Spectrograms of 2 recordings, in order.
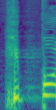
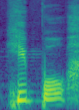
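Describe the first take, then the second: First: First हिप्पो as "hip-po", p held; geminated हिप्पो; doubled consonant. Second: Second हिप्पो as "hi-po", one p; undoubled हिप्पो; single consonant. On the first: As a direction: sound both p's in हिप्पो. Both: Shown as a demonstration. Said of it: "नहीं".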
